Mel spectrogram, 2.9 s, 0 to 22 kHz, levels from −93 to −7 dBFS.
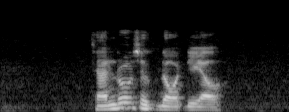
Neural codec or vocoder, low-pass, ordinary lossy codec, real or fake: none; 7.2 kHz; none; real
